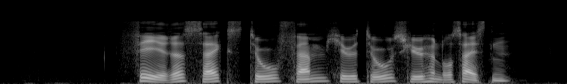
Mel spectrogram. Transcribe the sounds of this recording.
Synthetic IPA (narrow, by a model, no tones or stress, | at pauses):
fiːʁəsɛkst̪ʰuːfɛmçʉːət̪ʰuːʃʉːhʉnd̪ʁəoːsæɪst̪n̩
